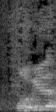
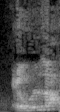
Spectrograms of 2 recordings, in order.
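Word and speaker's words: Euler: 자, 써있으면 에올라라고 읽지 마요. 오일러예요.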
